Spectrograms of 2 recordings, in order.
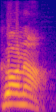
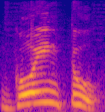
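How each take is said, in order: First: The words are squeezed into one short word. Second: Both words are said fully and separately.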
